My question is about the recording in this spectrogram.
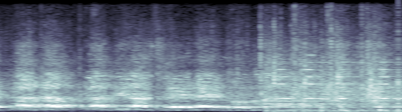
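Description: Football supporters in the stands chanting together in a sustained sung chant, with rhythmic clapping joining in during the second half.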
